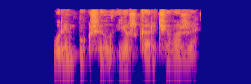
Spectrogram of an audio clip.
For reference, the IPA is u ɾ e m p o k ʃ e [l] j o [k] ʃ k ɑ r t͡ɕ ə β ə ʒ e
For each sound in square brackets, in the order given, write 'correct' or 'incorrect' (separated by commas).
correct, incorrect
